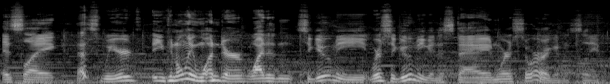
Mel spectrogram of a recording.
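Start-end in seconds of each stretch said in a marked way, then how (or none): none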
